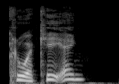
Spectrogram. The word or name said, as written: kloakering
